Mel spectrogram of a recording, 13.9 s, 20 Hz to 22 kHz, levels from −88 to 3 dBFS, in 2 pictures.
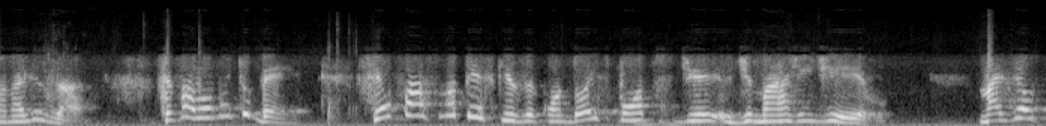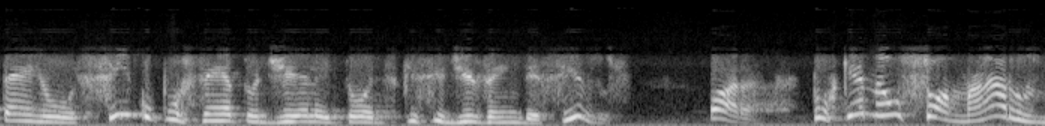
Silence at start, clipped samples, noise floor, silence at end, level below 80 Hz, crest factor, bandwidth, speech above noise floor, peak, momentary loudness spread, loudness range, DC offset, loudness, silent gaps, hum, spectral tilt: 0 s; under 0.1%; -43 dBFS; 0 s; -42 dBFS; 18 dB; 8.8 kHz; 26 dB; 0 dBFS; 7 LU; 2 LU; under 0.1%; -17 LUFS; none; none; -8 dB/octave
